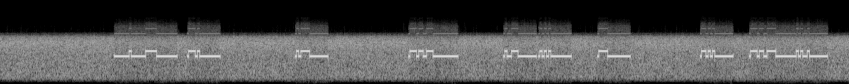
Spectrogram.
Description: TTY/TDD text telephone tones (45.45 baud Baudot), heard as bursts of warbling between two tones, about 400 Hz shift, 1600 Hz centre, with phone line noise. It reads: THE MAYOR OF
